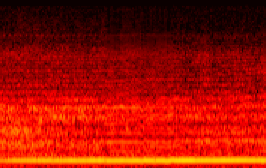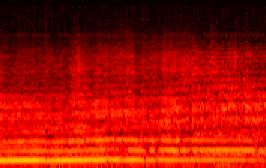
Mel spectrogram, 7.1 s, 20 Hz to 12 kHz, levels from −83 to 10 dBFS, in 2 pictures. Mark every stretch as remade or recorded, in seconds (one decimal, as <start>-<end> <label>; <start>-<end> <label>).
0.0-1.4 recorded; 1.4-2.3 remade; 2.3-3.5 recorded; 3.5-6.1 remade; 6.1-7.1 recorded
